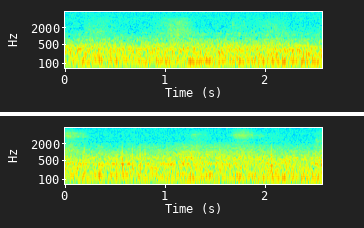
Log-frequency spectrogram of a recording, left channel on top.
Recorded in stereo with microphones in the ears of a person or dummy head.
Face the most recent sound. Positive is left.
No sound to turn to.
